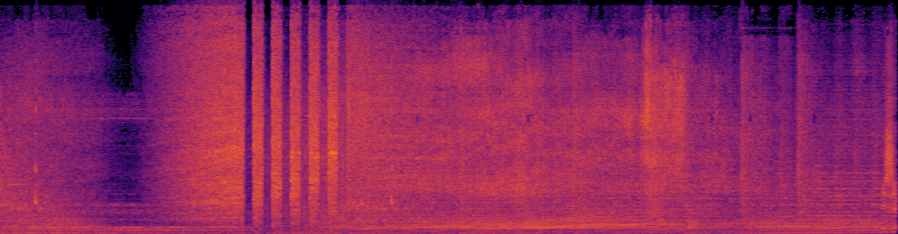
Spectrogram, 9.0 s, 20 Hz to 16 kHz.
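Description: A Renault R5 Alpine Turbo drives with a rising, revving engine note, shifting up through gears, and a brief burst of rapid clicks early on; the engine stays fairly close and steady throughout.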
